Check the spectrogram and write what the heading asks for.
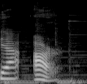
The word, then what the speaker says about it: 二: The number two is pronounced (er4) and the tone is the fourth, the letter "e" to pronounce you have to put your mouth as if smiling, the tongue a little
